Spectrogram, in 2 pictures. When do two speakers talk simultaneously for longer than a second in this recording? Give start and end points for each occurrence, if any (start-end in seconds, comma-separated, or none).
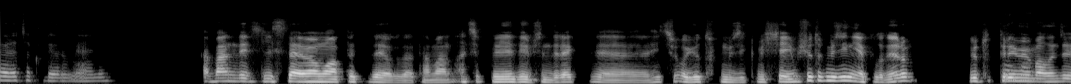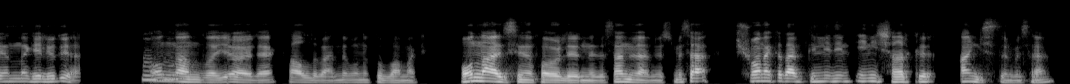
none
